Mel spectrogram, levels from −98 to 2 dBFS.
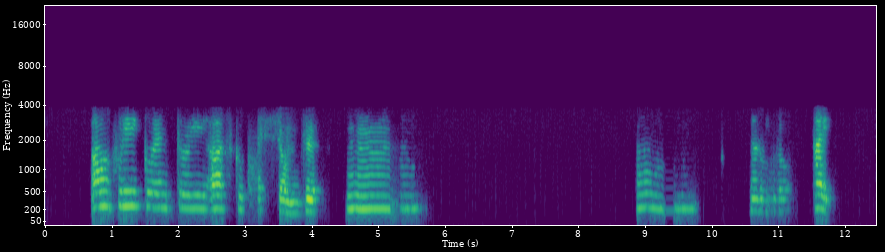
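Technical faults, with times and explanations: Throughout: G.729 codec. The speech is confined to a telephone band of roughly 300 Hz to 3.4 kHz and sounds rough and synthetic, which fits an 8 kbit/s G.729A stream. Each 10 ms frame is rebuilt from a vocal-tract filter, a pitch predictor and a few pulses rather than from the original waveform.
3.06–3.22 s, 5.17–5.50 s, 9.26–9.48 s, 10.76–11.11 s: VoIP packet loss concealed by the speech codec. Between 130 and 170 ms of audio goes missing in each of these gaps. The last one is scattered over about 240 ms in runs of up to 30 ms. The decoder extends its last pitch and filter at falling gain, so each gap turns into a fading buzz or coloured noise, and the speech stays weakened briefly after the packets return.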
